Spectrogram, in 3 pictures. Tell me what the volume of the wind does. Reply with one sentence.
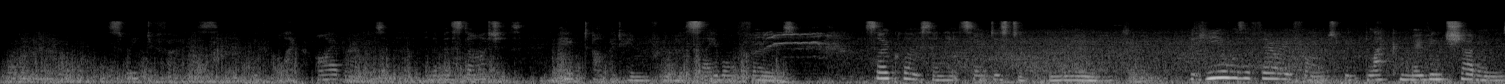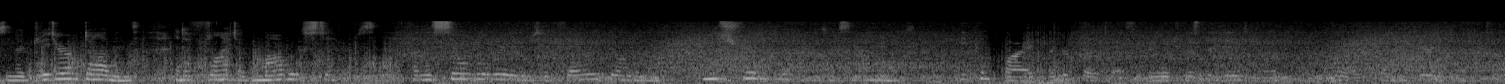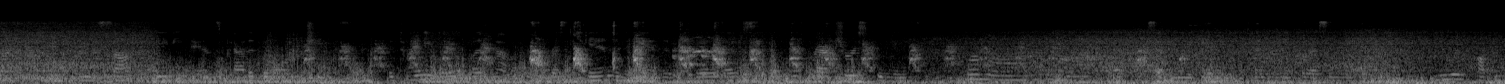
The volume of the wind stays about the same.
